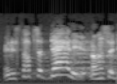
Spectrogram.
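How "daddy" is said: put-on child calling. Small son calls father.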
